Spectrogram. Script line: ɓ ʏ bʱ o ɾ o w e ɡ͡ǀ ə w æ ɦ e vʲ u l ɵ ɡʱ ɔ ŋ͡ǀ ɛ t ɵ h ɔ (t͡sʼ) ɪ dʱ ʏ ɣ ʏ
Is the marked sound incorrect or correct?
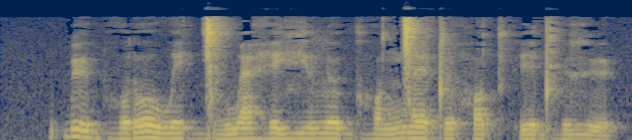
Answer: correct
